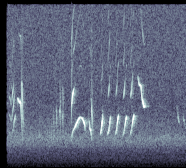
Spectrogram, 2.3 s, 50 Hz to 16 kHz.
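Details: Drakensberg siskin song, a species of South Africa's Cape province, 13 to 14 cm long: a rapid string of high, thin, rising twittered notes after a short opening chirp, over steady background hiss.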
